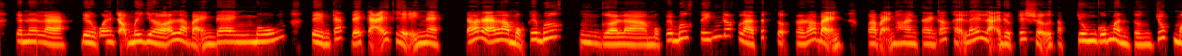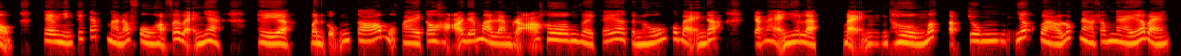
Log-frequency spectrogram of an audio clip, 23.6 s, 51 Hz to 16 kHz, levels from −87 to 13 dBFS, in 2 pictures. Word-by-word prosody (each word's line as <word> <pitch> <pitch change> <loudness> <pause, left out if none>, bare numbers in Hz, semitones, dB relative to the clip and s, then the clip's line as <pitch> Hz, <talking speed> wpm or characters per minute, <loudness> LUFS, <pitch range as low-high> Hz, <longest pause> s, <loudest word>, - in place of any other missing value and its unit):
Cho 235 - -3
nên 230 0 -1
là 170 -3 +5
điều 215 -3 -1
quan 220 +1 -2
trọng 215 - +3
bây 235 0 -1
giờ 200 -6 +2
á, - - +4
là 255 -4 +2
bạn 185 -2 0
đang 220 0 -1
muốn 245 +8 -3 0.3
tìm 205 -6 -1
cách 310 +2 0
để 285 +1 +4
cải 280 - +7
thiện 195 -5 -2
nè, 195 -3 +3 0.3
đó - - +5
đã 225 - +11
là 265 0 +5
một - - -3
cái 280 0 -2
bước, 340 +7 -3
ừm, 210 -4 -9
gọi 175 0 +3
là, 170 -1 +3
một 170 -1 -8
cái 265 - -2
bước 315 +6 -5
tiến 285 +7 -4
rất 405 0 -3
là - - +4
tích - - -9
cực - - -5
rồi - - -2
đó - - +1
bạn, - - +7 0.3
và 190 -1 +1
bạn 185 - +2
hoàn 195 0 -2
toàn 185 -2 -3
có 280 - -2
thể - - +1
lấy 245 +7 -1
lại 320 - +4
được 185 -2 -4
cái 290 +1 -3
sự - - 0
tập 180 - -12
trung 250 -1 0
của 240 +1 -2
mình 255 -5 -1
từng 175 0 -8
chút 330 +1 -7
một, - - -1 0.3
theo 240 -2 +3
những 200 -3 -4
cái 300 - -10
cách 365 0 -3
mà 250 - -2
nó 245 - -2
phù 220 -7 -6
hợp 190 - -1
với 295 0 +1
bạn 185 - 0
nha. 245 -2 -1 0.4
Thì, 190 -3 0
à, 185 -2 +4 0.2
mình 205 - -1
cũng 250 +2 -9
có 245 +5 +3
một 355 - -9
vài 200 -2 -2
câu 245 - +2
hỏi 245 - +2
để 245 0 -2
mà 280 -4 +1
làm 185 -1 -1
rõ - - +3
hơn 255 -4 -2
về 200 -4 -4
cái, 230 +9 -8
a, 285 -1 0
tình 185 -3 -9
huống 210 +10 -6
của 285 - -5
bạn 185 -9 0
đó. - - +3 0.4
Chẳng 250 - +1
hạn 205 -5 +2
như 225 +2 -5
là 225 - +4 0.3
bạn - - +6 0.2
thường 205 -3 -4
mất - - +1
tập - - -1
trung 245 0 -5 0.2
nhất 350 +5 +1
vào 205 -8 0
lúc 310 +1 -3
nào 250 -7 -2
trong 235 +1 -6
ngày 195 -4 -1
á - - +3
bạn? 180 +2 +1
230 Hz, 270 wpm, -24 LUFS, 190-260 Hz, 0.4 s, đã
